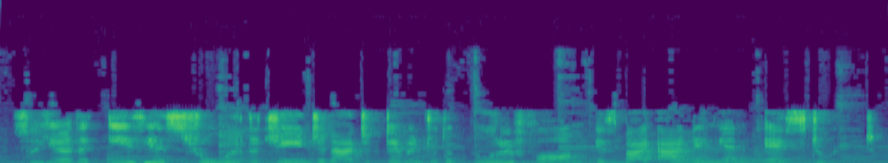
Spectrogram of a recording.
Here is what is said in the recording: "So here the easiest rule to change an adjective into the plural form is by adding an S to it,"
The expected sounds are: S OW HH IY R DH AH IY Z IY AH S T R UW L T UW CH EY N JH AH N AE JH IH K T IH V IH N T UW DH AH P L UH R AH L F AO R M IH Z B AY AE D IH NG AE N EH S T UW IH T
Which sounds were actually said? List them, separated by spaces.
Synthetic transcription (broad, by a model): S OW HH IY R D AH IY Z IY AH S T R UW L T UW CH EY N JH AH N AE JH IH K T IH V IH N T UW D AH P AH L F AO R M IH Z B AY AE D IH NG AE N EH S T UW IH T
